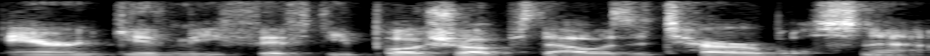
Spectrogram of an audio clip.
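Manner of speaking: ordinary talk, nothing marked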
